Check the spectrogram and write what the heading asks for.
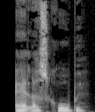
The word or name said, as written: aldersgruppe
